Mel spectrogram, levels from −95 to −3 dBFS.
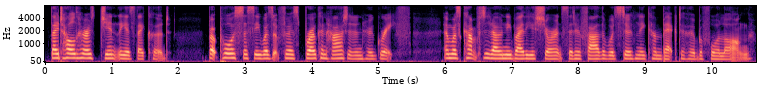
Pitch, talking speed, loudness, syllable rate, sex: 195 Hz, 210 wpm, -20 LUFS, 5.6 syllables/s, female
